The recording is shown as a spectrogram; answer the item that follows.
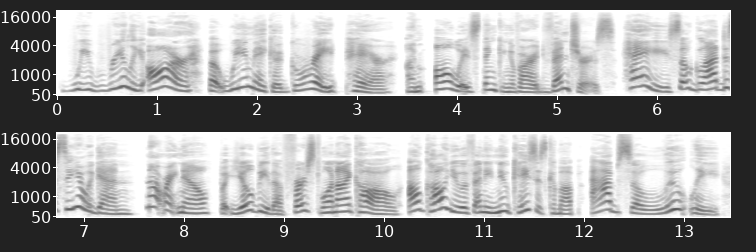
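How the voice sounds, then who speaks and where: A woman's voice: high voice, very animated, normal speed, few pauses, fairly bright tone, no room sound, studio quality, heavily acted. A woman voicing a flirty, clever female magnifying-glass detective in a video game, with prim, theatrical sleuth diction. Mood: friendly, eager. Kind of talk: animated video game voice acting.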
